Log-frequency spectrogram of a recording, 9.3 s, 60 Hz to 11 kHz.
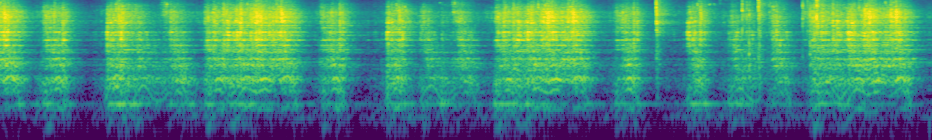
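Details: Used Pontiac 455, cranked after a timing advance adjustment: slow, uneven cranking in repeated surges that never catches. Owner suspects the timing is way out and the starter solenoid is failing and staying engaged.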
